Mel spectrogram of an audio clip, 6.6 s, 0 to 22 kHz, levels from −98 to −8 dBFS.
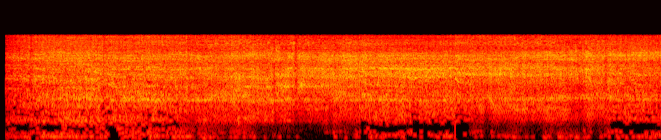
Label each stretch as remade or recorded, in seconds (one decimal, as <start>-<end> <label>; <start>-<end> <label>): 0.0-1.8 recorded; 1.8-3.6 remade; 3.6-4.7 recorded; 4.7-6.1 remade; 6.1-6.6 recorded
